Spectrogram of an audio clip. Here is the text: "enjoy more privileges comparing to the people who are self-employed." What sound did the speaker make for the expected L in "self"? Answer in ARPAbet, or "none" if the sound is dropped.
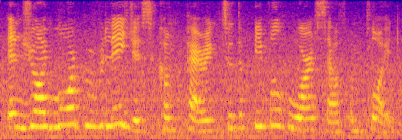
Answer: L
